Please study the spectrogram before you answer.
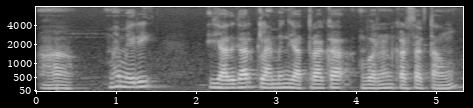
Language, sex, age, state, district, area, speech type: Hindi, male, 60+, Madhya Pradesh, Bhopal, urban, spontaneous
